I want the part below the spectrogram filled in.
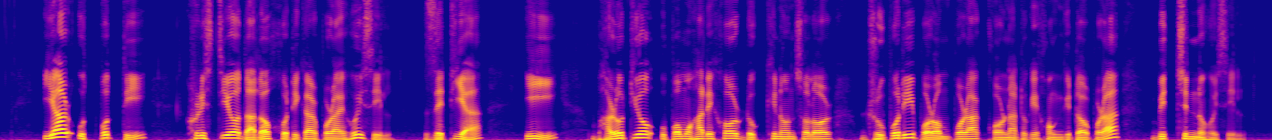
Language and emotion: Assamese, neutral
